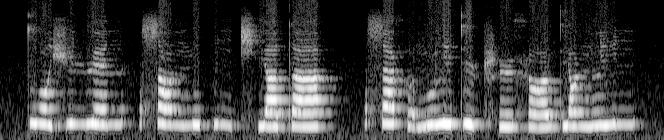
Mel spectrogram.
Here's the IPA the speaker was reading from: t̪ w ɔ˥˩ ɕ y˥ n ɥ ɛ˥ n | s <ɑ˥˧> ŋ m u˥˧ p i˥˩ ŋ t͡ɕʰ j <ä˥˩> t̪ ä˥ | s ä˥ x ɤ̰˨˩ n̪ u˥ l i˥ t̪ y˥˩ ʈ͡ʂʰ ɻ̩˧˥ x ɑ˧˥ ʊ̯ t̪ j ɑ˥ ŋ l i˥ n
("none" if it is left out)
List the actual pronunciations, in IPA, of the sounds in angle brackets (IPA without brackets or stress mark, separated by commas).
ɑ˥˧, ä˥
